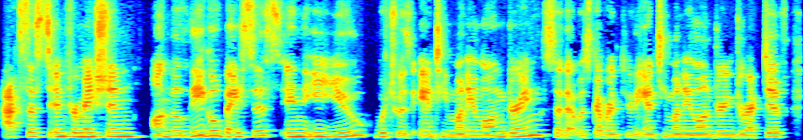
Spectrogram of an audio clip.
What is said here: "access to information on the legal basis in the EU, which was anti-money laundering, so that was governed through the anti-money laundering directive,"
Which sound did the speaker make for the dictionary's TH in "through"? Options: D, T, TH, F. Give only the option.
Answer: TH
